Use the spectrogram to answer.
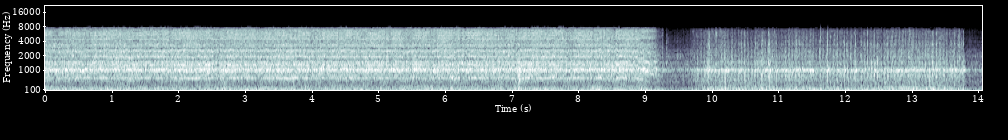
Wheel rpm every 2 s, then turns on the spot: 170, 170, 170, 170, 80, 20, 30.
8-12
